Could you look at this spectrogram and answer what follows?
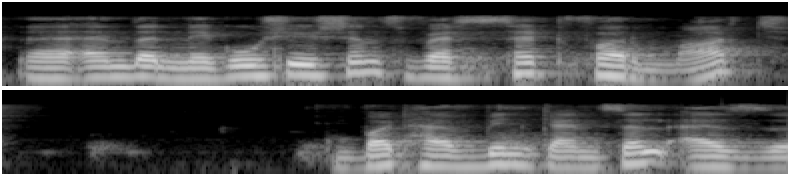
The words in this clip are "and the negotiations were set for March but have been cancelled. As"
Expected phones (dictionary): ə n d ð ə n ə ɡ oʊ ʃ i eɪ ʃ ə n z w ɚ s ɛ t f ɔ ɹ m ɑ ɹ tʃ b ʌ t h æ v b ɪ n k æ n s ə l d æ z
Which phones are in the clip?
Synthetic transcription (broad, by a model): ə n d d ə n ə ɡ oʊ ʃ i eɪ ʃ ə n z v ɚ s ɛ t f ɔ ɹ m ɑ ɹ tʃ b ʌ t h æ v b ɪ n k æ n s ə l d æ z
